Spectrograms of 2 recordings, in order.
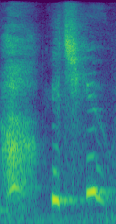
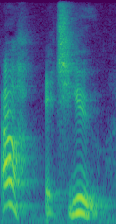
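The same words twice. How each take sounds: First: It is said with an excited gasp. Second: It is said flatly, without enthusiasm.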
